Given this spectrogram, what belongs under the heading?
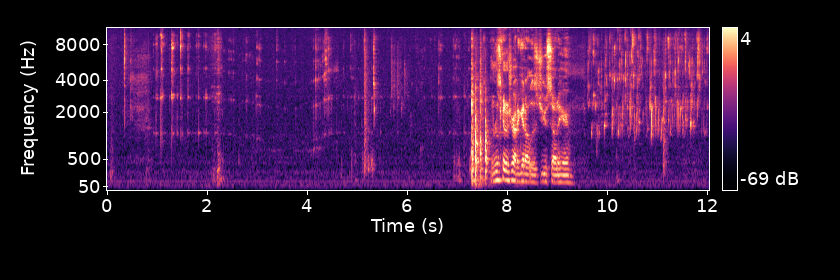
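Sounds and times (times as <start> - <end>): drinking glass clinking: 0.9 - 5.0, 6.3 - 8.7.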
